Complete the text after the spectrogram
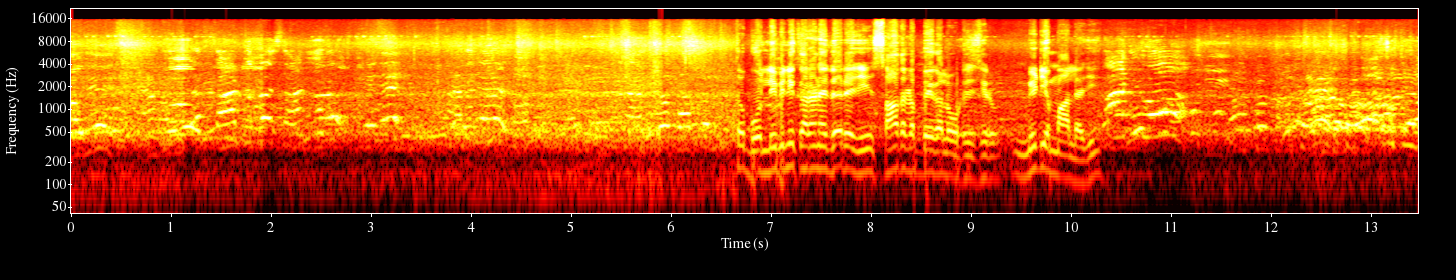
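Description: A crowd of men talks all around, close by.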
